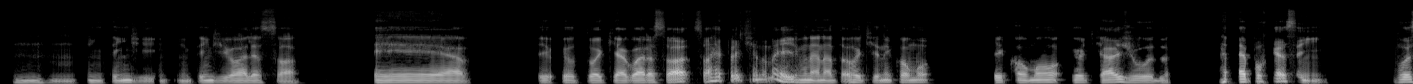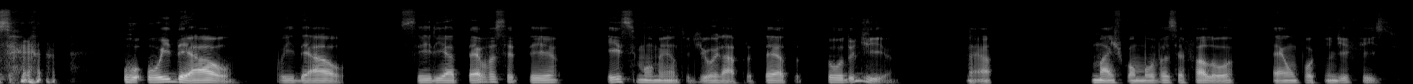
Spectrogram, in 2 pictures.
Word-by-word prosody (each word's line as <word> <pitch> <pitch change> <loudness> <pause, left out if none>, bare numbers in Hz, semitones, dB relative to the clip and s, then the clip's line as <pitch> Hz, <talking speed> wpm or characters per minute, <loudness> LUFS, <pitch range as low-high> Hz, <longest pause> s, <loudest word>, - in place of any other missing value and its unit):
Uhum. 80 -4 -7
Entendi, 85 -2 -3 0.2
entendi, 85 +1 -3
olha 90 +1 +2
só, - - -4 0.8
eh, 95 -2 +3 0.8
eu - - -3
eu 95 - 0
estou 90 0 -1
aqui 90 -1 -2
agora 95 +2 +5
só 100 - +6
só - - -1
refletindo - - -1
mesmo, 105 -3 +3
né, 95 -2 +4
na 90 -1 +2
tua 90 - -1
rotina 100 -1 0
e - - 0
como 105 0 0 0.6
e 100 - +4
como 100 +2 +1
eu 100 0 +1
te 100 +1 -9
ajudo. 95 -5 +2 0.7
É - - +10
porque, - - -1
assim, - - +1 0.7
você 115 +2 +2 1.1
o 105 -1 +2
o 105 +1 +5
ideal 100 -7 +5 0.4
o 90 - -9
ideal 85 -2 +1 0.6
seria 95 0 -1
até 95 0 +1
você 115 -1 -4
ter 100 0 0 0.5
esse 115 +1 -3
momento 90 -2 -2
de 85 - -10
olhar 85 -2 -1
para - - -17
o - - -20
teto 95 0 -2 0.2
todo 100 -2 -1
dia, 95 - -5 0.7
né? - - -5 1.0
Mas 90 -2 +1
como 90 0 -2
você 95 -1 -4
falou, 90 -2 0 0.4
é 85 0 -1
um 90 0 -1
pouquinho 90 0 -6
difícil, 95 +3 -9
95 Hz, 120 wpm, -26 LUFS, 90-100 Hz, 1.1 s, É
